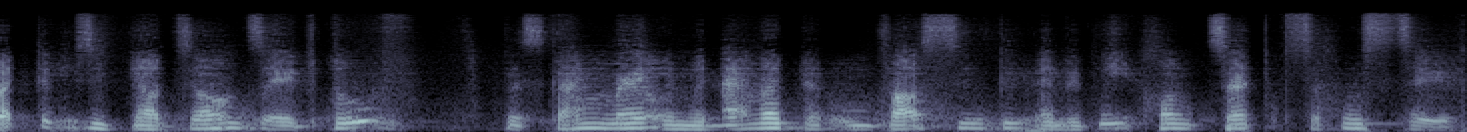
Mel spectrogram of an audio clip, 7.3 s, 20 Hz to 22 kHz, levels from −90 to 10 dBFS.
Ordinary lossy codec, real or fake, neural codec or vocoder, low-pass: AAC, 64 kbps; fake; codec, 44.1 kHz, 0.9 kbps, DAC; 14.4 kHz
